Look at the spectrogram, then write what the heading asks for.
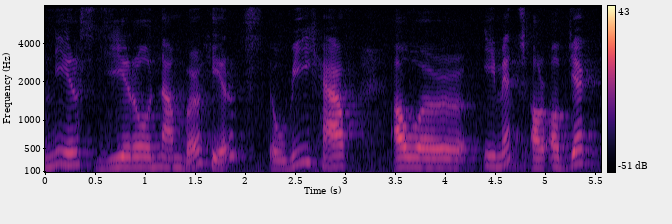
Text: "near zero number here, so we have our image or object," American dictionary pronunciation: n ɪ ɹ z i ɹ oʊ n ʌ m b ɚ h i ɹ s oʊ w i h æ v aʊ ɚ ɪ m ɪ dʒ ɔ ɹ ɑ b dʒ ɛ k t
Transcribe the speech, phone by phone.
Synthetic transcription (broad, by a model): n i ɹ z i ɹ oʊ n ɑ m b ɚ h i ɹ s oʊ w i h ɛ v aʊ ɚ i m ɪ tʃ ɔ ɹ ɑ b dʒ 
